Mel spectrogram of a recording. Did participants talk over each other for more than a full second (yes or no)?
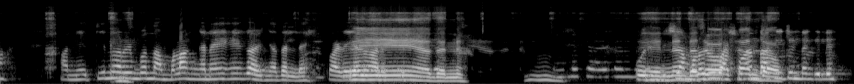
yes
